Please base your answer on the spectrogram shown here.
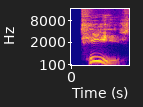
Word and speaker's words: Tews: And finally, this episode is sponsored by Val Rosskins Tease. Now, that's spelled TEWS, but pronounced like TE's.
